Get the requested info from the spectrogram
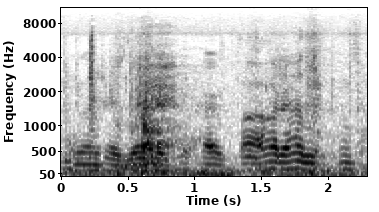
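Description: A man's voice making two drawn-out cries with wavering pitch, the first just after the start and the second in the last half second, sounds of effort as he reaches down to get hold of a large sturgeon alongside the boat.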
